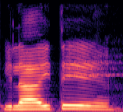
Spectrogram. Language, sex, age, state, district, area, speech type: Telugu, female, 18-30, Andhra Pradesh, Bapatla, urban, spontaneous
